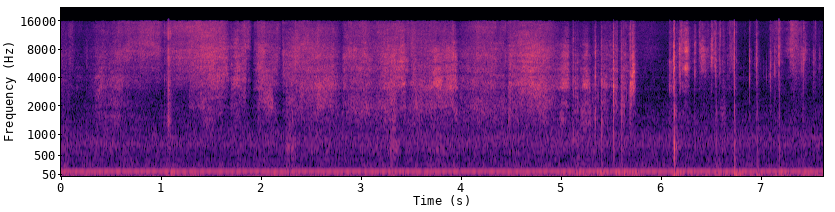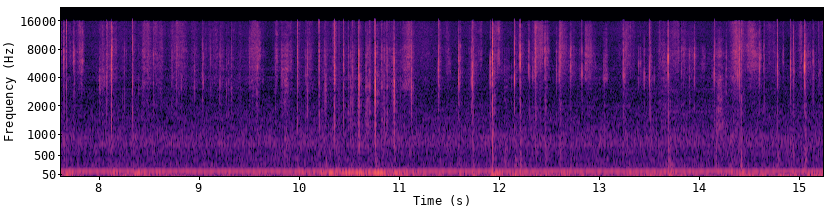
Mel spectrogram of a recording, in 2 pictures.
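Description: Fingertips tap quickly on the front cover of a hardcover Harry Potter book with a glossy paper dust jacket, held upright. Rapid, irregular soft taps and light scratchy patter sit over a steady low hum, with a slightly louder cluster of taps near the end.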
